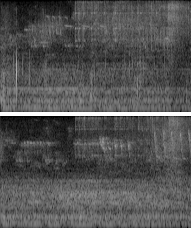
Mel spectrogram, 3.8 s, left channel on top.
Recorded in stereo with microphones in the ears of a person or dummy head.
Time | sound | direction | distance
1.5 | a dropped coin | 75° left (ahead or behind) | 4.5 m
